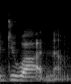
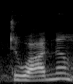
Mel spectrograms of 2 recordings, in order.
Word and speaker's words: duodenum: So pyloric sphincter relaxes and allows chyme to enter the duodenum. So pyloric sphincter relaxes and allows that liquidy food, acidic liquidy food at that, to enter the duodenum or duodenum, pronounced either way.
